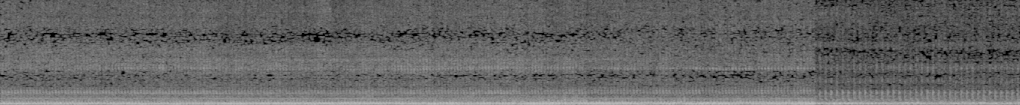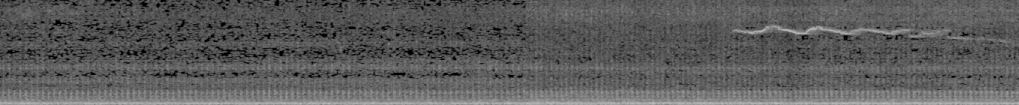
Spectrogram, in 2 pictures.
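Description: Long-tail boat engine running steadily while the boat is driven along the canal. The sound shifts abruptly twice.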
